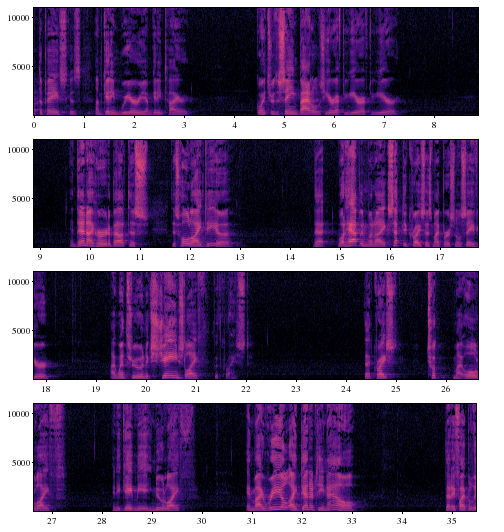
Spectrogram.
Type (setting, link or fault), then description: setting, large echoing room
